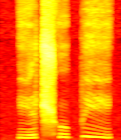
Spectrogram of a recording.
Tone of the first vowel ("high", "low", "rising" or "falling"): rising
